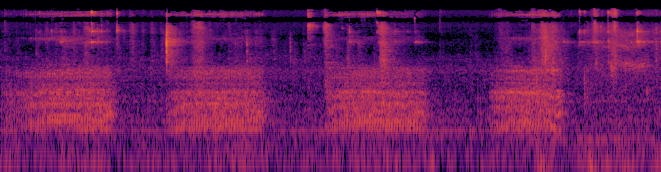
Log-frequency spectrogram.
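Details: Miniature Pinscher puppy, two months old, meeting a one-and-a-half-year-old Dachshund indoors; four long bursts of low rumbling growl, each about one and a half seconds, separated by short pauses, with a person's voice nearby.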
